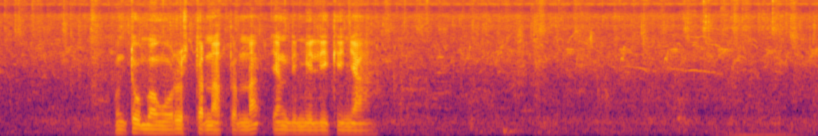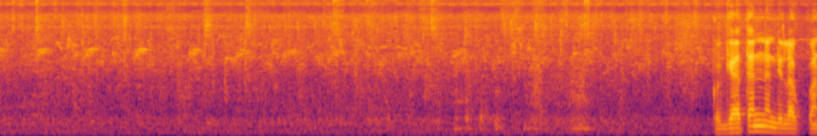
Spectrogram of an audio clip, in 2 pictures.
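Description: Caged birds chirp softly throughout.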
